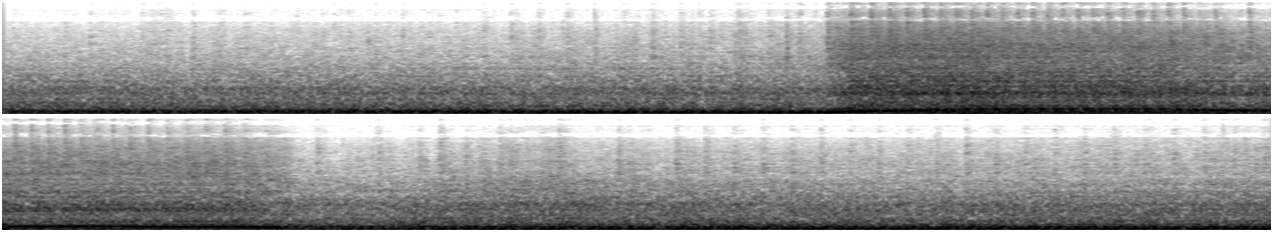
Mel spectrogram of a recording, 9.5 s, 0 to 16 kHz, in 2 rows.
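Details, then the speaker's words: 1987 Ford Bronco XLT, cammed 351W, Holley 4-barrel double pumper, straight-piped headers without mufflers, after winter storage: deep steady V8 rumble revving up and settling back on all eight cylinders, running very rich. Normal running. "definitely running on it all eight but man is he running rich very very rich"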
